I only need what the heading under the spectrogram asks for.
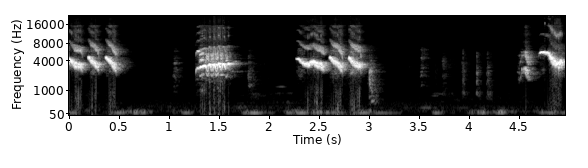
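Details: White-rumped shama giving high, thin twittered phrases in three loud bursts with quiet gaps, a low rumbling hum beneath; gacor song played to make other shamas respond.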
